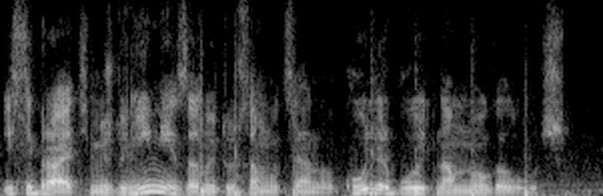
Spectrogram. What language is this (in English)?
Russian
